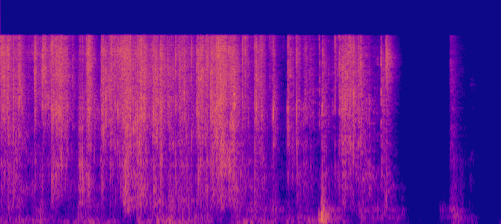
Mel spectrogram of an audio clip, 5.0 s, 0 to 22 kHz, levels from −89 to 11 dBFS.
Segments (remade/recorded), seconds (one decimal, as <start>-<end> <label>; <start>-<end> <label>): 0.0-3.1 remade; 3.1-4.5 recorded; 4.5-5.0 remade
